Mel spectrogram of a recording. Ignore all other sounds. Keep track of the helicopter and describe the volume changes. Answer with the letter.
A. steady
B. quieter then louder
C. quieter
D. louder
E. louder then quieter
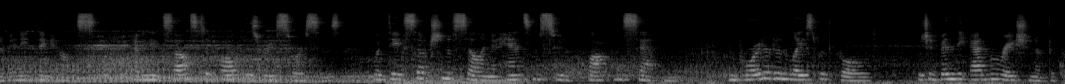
C.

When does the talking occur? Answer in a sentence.
You can hear the talking from 0.0 to 10.6 s.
